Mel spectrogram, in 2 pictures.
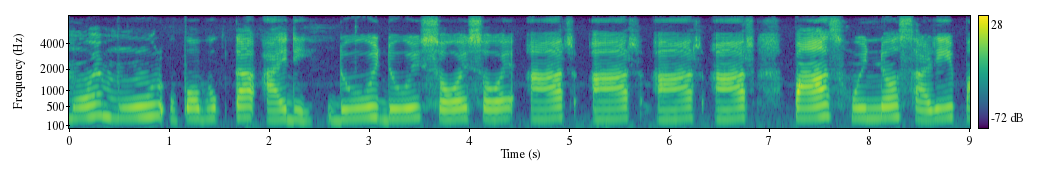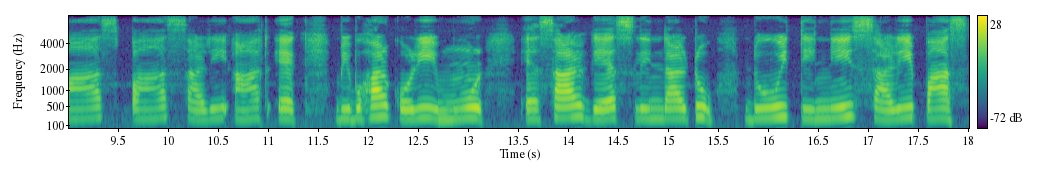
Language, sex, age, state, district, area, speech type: Assamese, female, 45-60, Assam, Charaideo, rural, read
